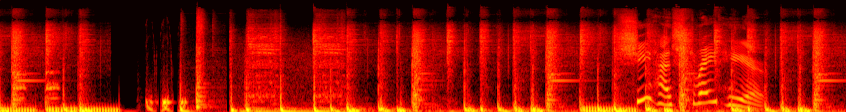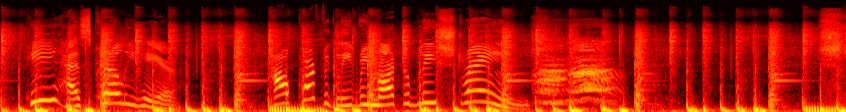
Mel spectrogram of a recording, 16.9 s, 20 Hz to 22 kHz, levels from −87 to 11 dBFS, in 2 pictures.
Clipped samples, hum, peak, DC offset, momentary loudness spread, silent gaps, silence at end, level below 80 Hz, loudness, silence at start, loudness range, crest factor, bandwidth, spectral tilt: under 0.1%; none; -4 dBFS; under 0.1%; 7 LU; none; 0 s; -26 dBFS; -23 LUFS; 0 s; 3 LU; 16 dB; 16 kHz; -5 dB/octave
